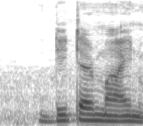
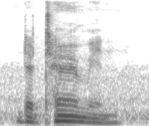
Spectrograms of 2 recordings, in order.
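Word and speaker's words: determine: डिटर्मिन, डिटर्माइन होइन डिटर्मिन, डिटर्मिन।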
